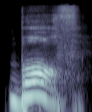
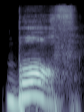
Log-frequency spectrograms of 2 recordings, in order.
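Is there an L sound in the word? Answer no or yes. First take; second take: yes; yes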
